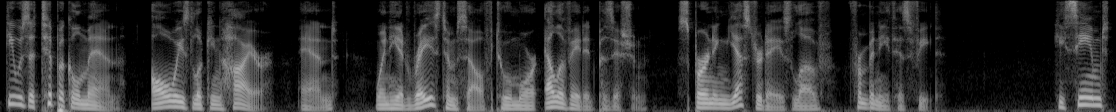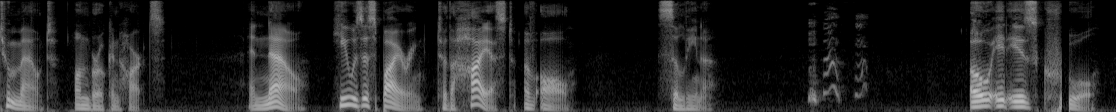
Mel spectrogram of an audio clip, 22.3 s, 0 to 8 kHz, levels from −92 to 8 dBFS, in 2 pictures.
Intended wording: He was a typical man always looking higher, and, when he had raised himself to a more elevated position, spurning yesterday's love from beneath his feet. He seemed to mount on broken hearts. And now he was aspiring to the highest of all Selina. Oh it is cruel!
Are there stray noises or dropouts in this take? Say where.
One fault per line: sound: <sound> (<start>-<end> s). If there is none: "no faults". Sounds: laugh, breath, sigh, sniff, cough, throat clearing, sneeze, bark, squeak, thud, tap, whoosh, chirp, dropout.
sound: laugh (19.2-19.9 s)
sound: dropout (21.8-21.9 s)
